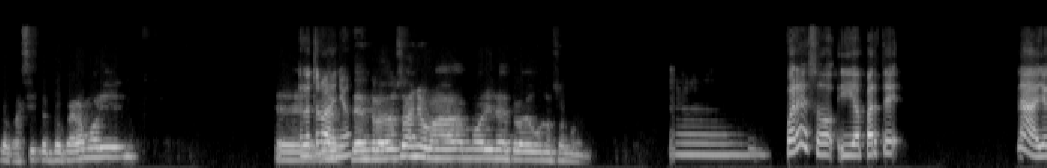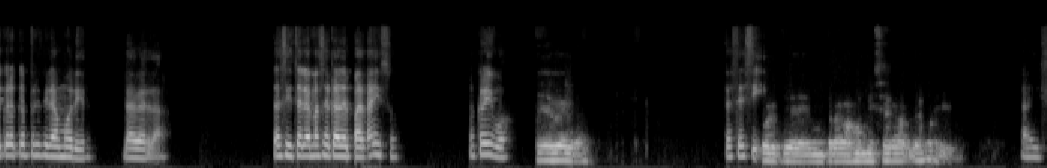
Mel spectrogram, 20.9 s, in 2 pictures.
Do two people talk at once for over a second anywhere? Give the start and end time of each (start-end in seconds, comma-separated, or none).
none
